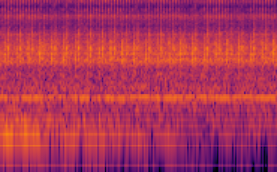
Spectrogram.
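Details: Toyota Altis with an empty coolant reservoir and cooling-system bubbles after AC compressor replacement: a sharp steady knock about three per second over the idle; the idle also drops and stumbles with AC on. Cause unconfirmed.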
